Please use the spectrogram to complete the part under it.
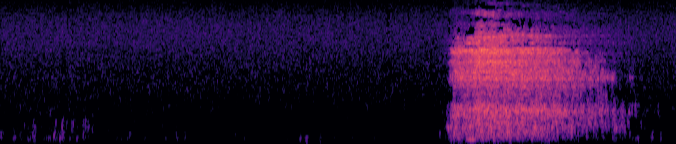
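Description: A single long, deep breath drawn in, loud and airy with a rushing hiss that swells and then tapers over about two seconds, following a quiet stretch.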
